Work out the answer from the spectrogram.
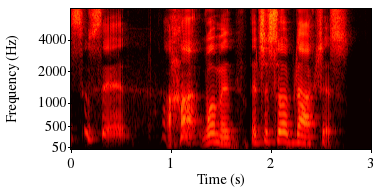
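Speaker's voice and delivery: fake crying, very high-pitched, blubbering sobs. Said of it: "Why are you crying?".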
